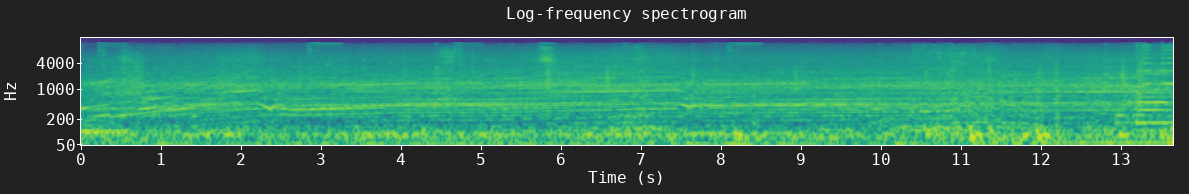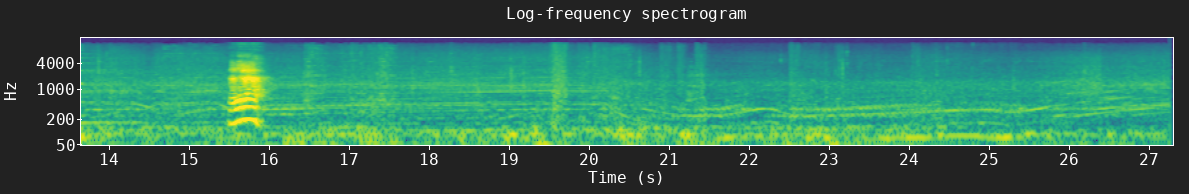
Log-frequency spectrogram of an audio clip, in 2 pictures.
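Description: A car engine hums and revs steadily, rising and falling in pitch.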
